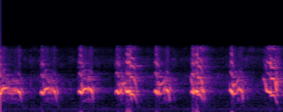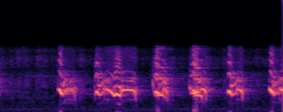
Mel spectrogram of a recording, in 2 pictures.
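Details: Walker pup treeing on a caged coon while a Bluetick hound named Bobbi joins. Rapid, evenly paced chop barks sound almost twice a second, each short and ringing, with a brief gap midway.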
